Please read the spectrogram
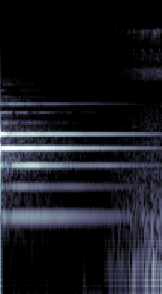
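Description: A bell struck once, ringing with several clear steady tones and dying away over about two seconds.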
